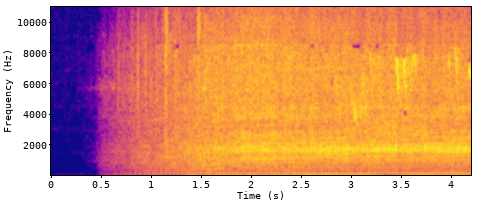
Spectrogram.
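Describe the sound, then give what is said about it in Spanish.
An Audi Q5 2.0 TFSI mild hybrid engine comes in after a moment of silence and swells into a loud, steady drone with a low humming tone underneath, holding even to the end. “El nuevo Audi Q5, con motor 2.0 TFSI Mild Hybrid, fluye con precisión y eficiencia.”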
